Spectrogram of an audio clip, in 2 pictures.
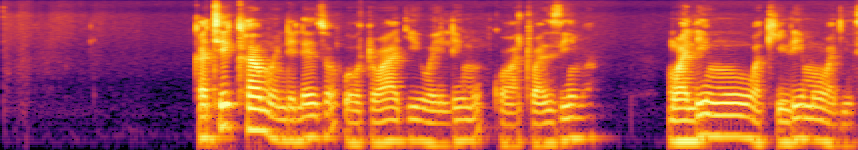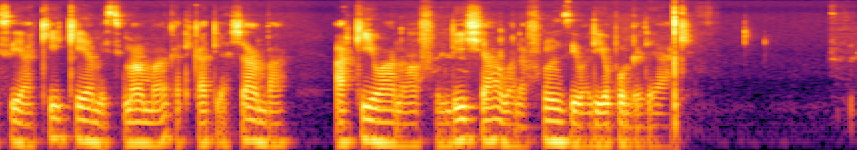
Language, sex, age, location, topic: Swahili, male, 25-35, Dar es Salaam, education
